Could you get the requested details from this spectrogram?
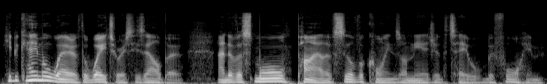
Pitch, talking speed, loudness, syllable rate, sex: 100 Hz, 275 wpm, -18 LUFS, 7.2 syllables/s, male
